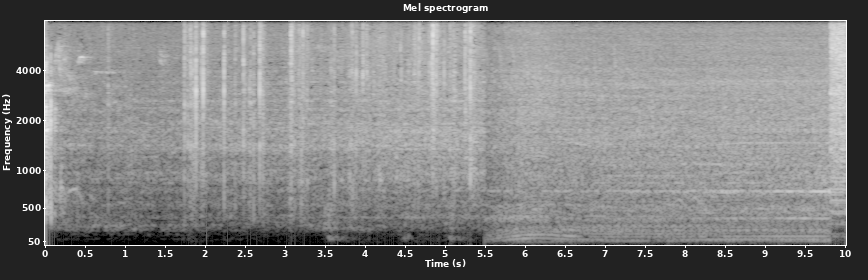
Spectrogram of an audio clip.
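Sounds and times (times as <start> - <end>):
vehicle engine low rumble: 4.9 - 9.8.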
